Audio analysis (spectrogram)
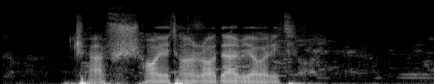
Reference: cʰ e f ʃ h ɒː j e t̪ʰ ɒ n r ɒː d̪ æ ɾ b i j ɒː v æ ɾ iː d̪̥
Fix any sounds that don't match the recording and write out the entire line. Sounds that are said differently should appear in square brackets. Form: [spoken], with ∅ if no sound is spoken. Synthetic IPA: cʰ [æ] f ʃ h ɒː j e t̪ʰ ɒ n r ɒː d̪ æ ɾ b i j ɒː v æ ɾ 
